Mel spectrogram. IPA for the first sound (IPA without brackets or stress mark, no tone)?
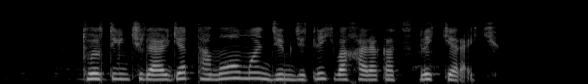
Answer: t̪ʰ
